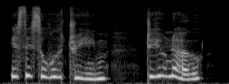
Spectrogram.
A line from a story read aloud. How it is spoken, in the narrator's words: asks in a worried voice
